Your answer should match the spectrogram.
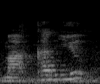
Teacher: the ke sound is omitted. Makan yuk, not makan yuk.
